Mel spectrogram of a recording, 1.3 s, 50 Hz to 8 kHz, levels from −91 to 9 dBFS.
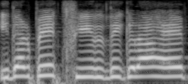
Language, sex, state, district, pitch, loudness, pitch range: Hindi, female, Uttar Pradesh, Deoria, 320 Hz, -11 LUFS, 310-330 Hz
